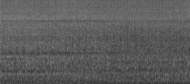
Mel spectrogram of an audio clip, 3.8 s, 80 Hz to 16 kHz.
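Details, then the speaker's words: 1994 Range Rover Classic V8 (LPG fitted, mixture thought too lean), now warm: even low idle, cold tappet noise gone quiet; remaining faint tick judged exhaust, likely exhaust manifold gasket. "Right, now, that tappet's gone quiet now."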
